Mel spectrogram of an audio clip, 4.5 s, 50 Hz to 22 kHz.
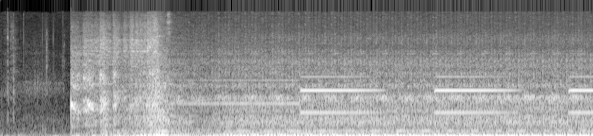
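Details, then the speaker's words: Ford 7.3 Powerstroke diesel with good, brand-new injectors, start checking the injectors (not a true cold start): quick crank, catches within a second, settles into an even idle under steady beeping. Normal start. "this is what a good motor sounds like with good injectors this thing has brand new baby swamps in it so I'm going to show you what it's supposed to start up like"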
